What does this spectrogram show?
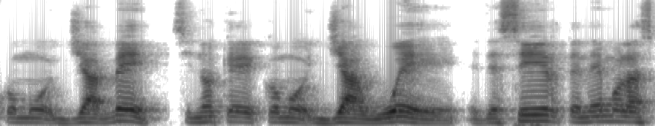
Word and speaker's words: Yahweh: y no Yahvé, pero los estudiosos del hebreo afirman que es un error transliterar o traducir o pronunciar, mejor dicho, la tercera consonante del tetragramatrón, que es la letra Vav. En hebreo, la tercera consonante es Vav, y la mejor pronunciación sería más cercana a como suena nuestra V y no como la W inglesa, que suena más como U.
